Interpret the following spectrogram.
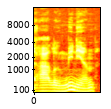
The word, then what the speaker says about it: aluminium: Yes, I know our European friends pronounce it aluminium.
